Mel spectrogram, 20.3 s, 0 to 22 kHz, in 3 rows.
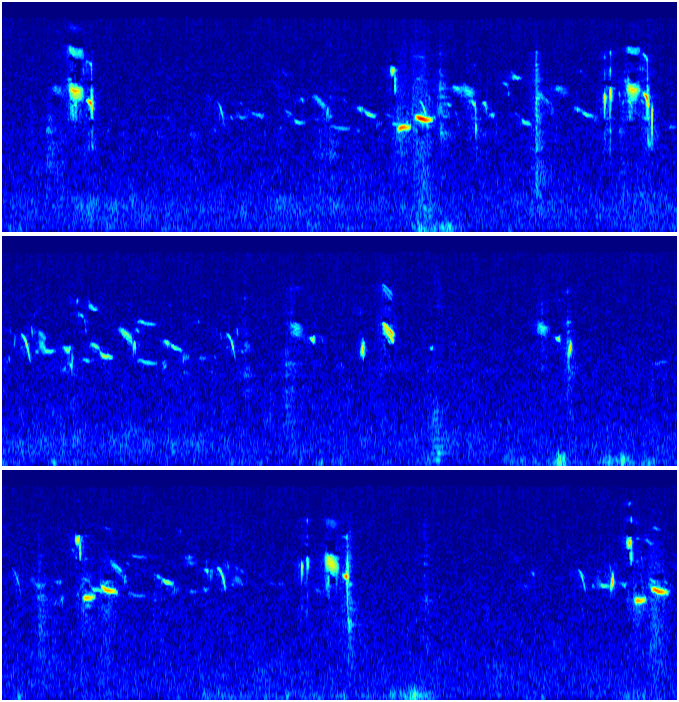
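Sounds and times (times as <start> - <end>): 
Lapland longspur Calcarius lapponicus calls: 0.5 - 1.0, 1.7 - 10.8, 13.4 - 17.1, 19.2 - 20.2.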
